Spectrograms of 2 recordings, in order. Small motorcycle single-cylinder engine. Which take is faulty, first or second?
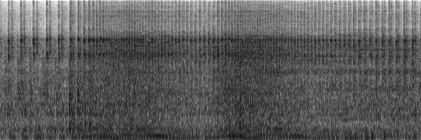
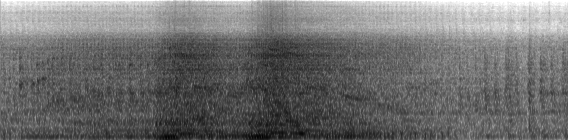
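first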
